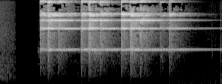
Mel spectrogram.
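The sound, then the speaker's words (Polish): A small, bright bell in a small bell tower, rung by pulling a cord, sounds in several quick bursts, each strike leaving a clear shimmering tone that fades slowly, heard alone. “Idzie dziadunio do dzwonnicki i pociąga za snurecek. Dendele, dendele, dendele!”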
